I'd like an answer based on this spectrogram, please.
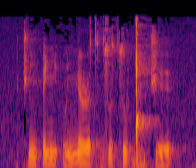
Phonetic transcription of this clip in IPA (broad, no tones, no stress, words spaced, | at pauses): t͡ʃĩ ʔɛɲɪʔʊ ɲaɭœt͡s d͡zut͡su ɡ͡ǃɛ̃t͡ʃɪ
